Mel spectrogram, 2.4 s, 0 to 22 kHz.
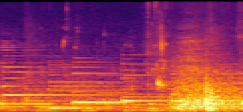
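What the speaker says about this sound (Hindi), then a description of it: "अब इसमें हम 200 ml पानी भी मिलाएंगे।" Water is poured into homemade rice-water liquid fertilizer, a soft, steady trickle that grows into a louder splashing gurgle near the end, close and clear without talk.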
